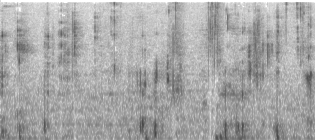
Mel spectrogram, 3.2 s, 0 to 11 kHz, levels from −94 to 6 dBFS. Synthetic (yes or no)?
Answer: no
